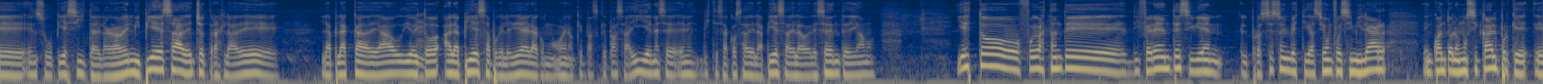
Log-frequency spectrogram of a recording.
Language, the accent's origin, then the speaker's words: Spanish; La Paz, Entre Ríos, Argentina; porque soy de La Paz, es como el porteño que nunca subió al obelisco, ¿viste?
